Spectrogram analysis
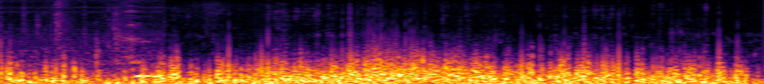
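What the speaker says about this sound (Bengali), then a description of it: "এত হাওয়া কি বলবো তোমাদেরকে, শুধু হাওয়ারই শব্দ হচ্ছে।" Strong wind buffets a boat on the water, a loud, constant roaring rush of gusts against the microphone that drowns out other detail.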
